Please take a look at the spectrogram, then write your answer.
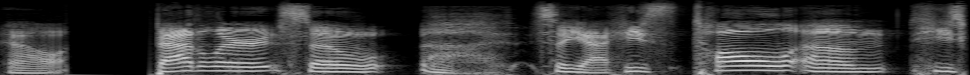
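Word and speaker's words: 戦人: But his name is literally the kanji for fight and then person, which... that's why I have a note that says, That's... But it's pronounced Battler, and so all the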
